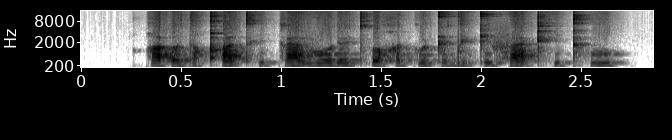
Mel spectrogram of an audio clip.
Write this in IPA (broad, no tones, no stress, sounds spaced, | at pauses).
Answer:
q ɤ ʔ ɤ d ɤ qʼ ɤ tʰ i k a v o ɾ ø tʼ u χ i k u ʈ ɵ d i ʈ i f a kʰ i kʰ u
